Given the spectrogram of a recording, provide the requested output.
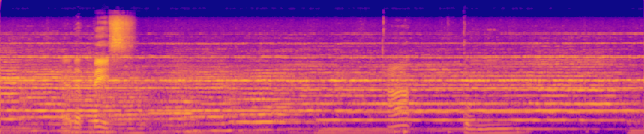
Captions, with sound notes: That Bass. (Bass Guitar) Ahh. *imitates sound*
